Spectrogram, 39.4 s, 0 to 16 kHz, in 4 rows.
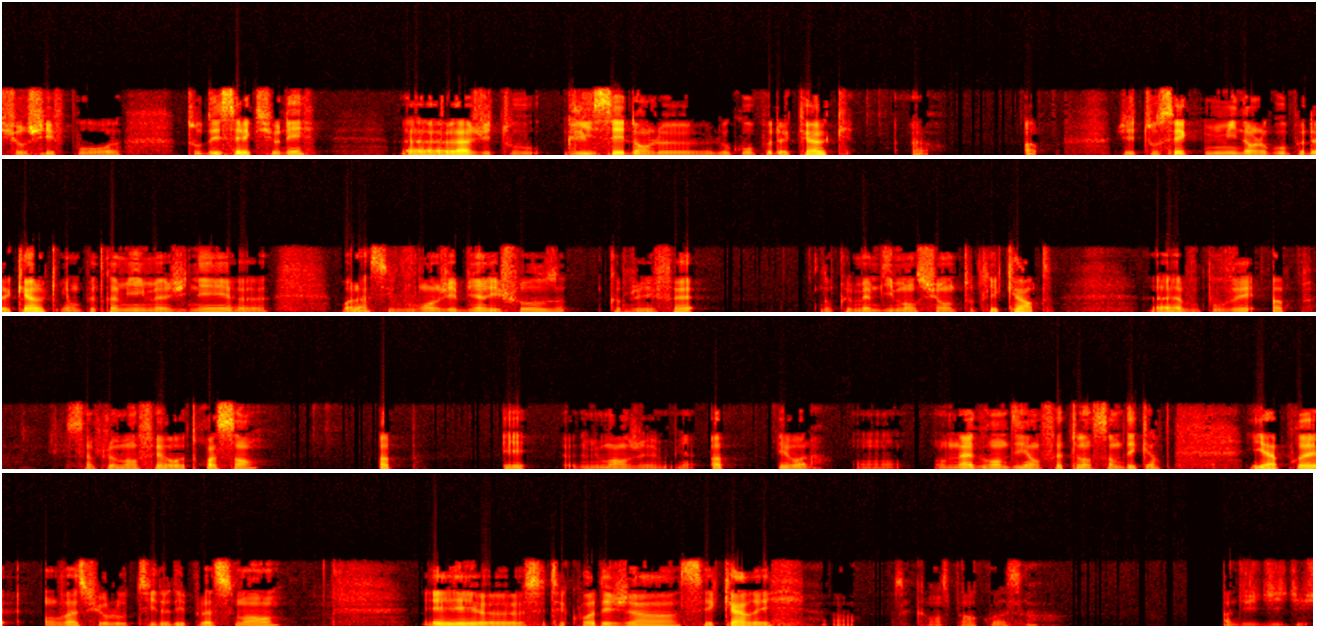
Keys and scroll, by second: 20.0 3.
